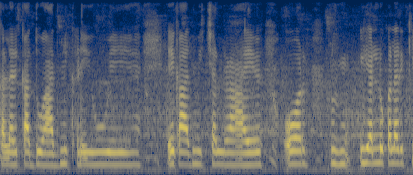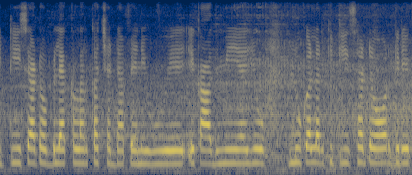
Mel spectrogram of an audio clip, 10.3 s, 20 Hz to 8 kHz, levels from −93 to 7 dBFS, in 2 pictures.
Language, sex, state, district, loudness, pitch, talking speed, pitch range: Hindi, male, Uttar Pradesh, Jalaun, -17 LUFS, 225 Hz, 190 wpm, 215-235 Hz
